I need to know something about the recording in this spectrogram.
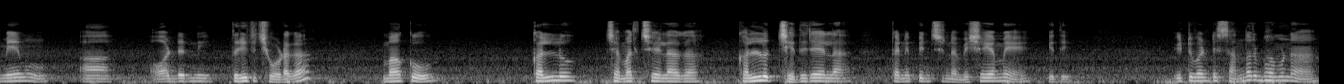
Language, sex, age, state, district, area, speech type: Telugu, male, 18-30, Andhra Pradesh, Visakhapatnam, urban, spontaneous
